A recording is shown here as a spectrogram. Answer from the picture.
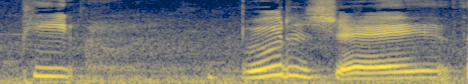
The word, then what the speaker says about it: Pete Buttigieg: Well, personally, I want Pete Buttigieg, that's how you say his name, to win.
